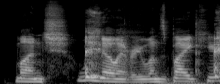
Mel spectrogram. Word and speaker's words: Munsh: It says Munch, but it's spelled M-U-N-S-H.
